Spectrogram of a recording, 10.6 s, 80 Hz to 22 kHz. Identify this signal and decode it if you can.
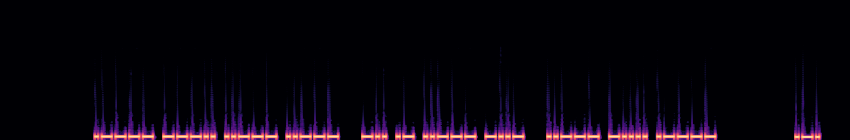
Morse code, heard as a keyed tone, about 28 wpm, 700 Hz. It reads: 1822 DA2X 261 R
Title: Worked All Europe DX Contest - QTC Exchange - 28wpm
